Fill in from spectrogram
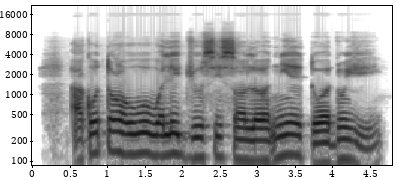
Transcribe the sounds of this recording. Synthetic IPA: a̰˨ko˨˧tɔ̃˦o˧wo˦wɔ˧le˦d͡ʒu˧si˦sã˧lɔ˧nĩ˦e˦˨to˨˦ɔ˧dũ˦ji˨˦

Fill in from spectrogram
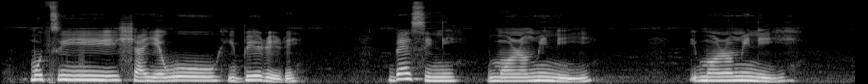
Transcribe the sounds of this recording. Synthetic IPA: mo˧ti˧ʃa˨jɛ˨wo˦i˧˨be˦ɾe˨ɾɛ˨ | bɛ˦˨si˧˨nĩ˧ | i˨mɔ̃˧ɾ̃ã˧mĩ˦nĩ˧˨ji˨˦ | ḭ˨mɔ̃˧ɾ̃ã˧mĩ˦nĩ˧ji˨˦

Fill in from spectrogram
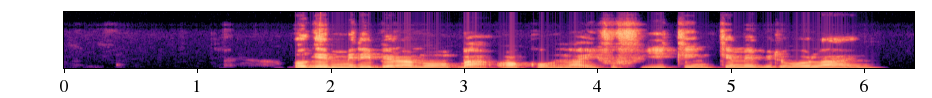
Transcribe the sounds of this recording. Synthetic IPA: o˦ɡe˨m̩˦mi˦ɾi˦bi˨ɾa˨nʊ˨k͡pa̰˨ʔɔ˦kʊ˦na̰˨ʔi˨fu˨fu˨i˦ke˦ŋ̩˨ke˦me˦bi˨ɾe˨o˦la˦a˨ɲɪ˦

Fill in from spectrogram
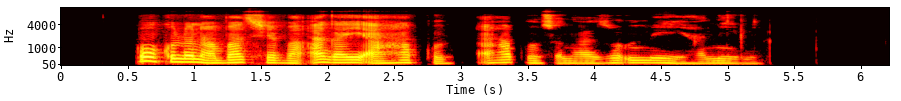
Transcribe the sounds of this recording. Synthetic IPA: mʊ˦˨kʊ˦lʊ˦na˨ba˦tt͡ʃe˦ba˨ʔa˦ɡa˨ɣɪ˦ʔa˨ɦa˦ʊ˨a̰˨ɦa˦pʊ˨n̩˨sɔ˨na˨zʊ˦m̩˦me˦ɣi˨ɦa˨ni˦le˦

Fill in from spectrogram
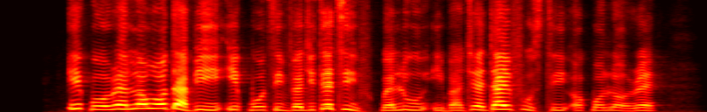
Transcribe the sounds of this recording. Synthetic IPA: i˧k͡po˨ɾɛ˧lɔ˦wɔ˦da˦˨bi˨˦i˧k͡po˨˦ti˧vɛ˨d͡ʒi˧te˦ti˦˨vk͡pɛ˨˦lu˦ḭ˨ba˨d͡ʒɛ˦da˦i˦fu˦˨sti˧˦ʔɔ˧k͡pɔ˧lɔ˦˨ɾɛ˧

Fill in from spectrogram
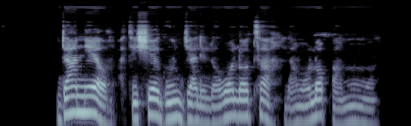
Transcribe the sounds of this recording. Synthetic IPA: da˦nĩ˦ɛ˦˨la˨ti˧ʃɛ˦˨ɡũ˨˦n̩˦d͡ʒa˧le˨lɔ˨˦wɔ˦lɔ˦ta˦˨la˨˦˨w̃ɔ̃˧ɔ˧lɔ˦k͡pa˨mũ˦w̃ɔ̃˧

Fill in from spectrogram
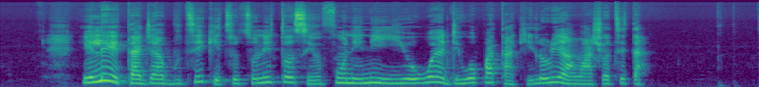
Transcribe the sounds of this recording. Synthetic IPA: i˧le˦i˦˨ta˨d͡ʒa˧˨bu˨ti˨˦˨ki˨tũ˧tũ˧nĩ˦to˦˨si˨n̩˦fũ˦nĩ˧nĩ˦i˧ji˧o˧wo˦ɛ˦˨dĩ˨˦wo˦k͡pa˦˨ta˨kʰi˨˦lo˦ɾi˦a˦˨w̃ɔ̃˧a˧ʃɔ˧ti˦ta˦˨

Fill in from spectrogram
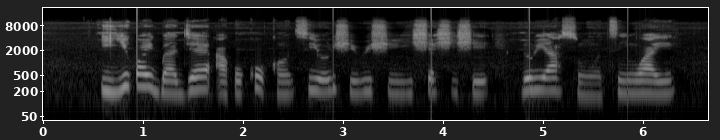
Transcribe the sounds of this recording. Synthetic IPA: i˨ji˨˦kɔ˦i˦˨ɡ͡ba˨d͡ʒɛ˨˦a˦˨ko˨ko˦˨kã˧ti˨˦o˧ɾi˦ʃi˧ɾi˦ʃi˧i˧ʃɛ˦ʃi˧ʃe˧ | lo˦ɾi˦a˦˨sũ˨w̃ɔ̃˨ti˦n̩˦wa˦je˦

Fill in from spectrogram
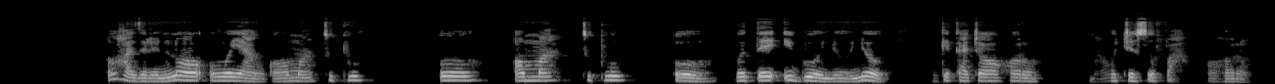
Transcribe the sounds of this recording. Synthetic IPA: ɔ˦ɦa˨zɪ˨ɾɪ˨˦nɔ˦ʔo˦ŋʷe˦ja˦ŋ̩˨kɔ˨˦ma˦tu˦pu˦ | o˦ | ɔ˦ma˦tu˦pu˦ | o˨ɡo˦te˦ʔi˦ɡʷo˨ɲo˨o˨ɲoː˦˨ | ŋ̩˨kɪ˦ka˦t͡ʃɔ˦hʊ˦ɾʊ˨ | ma˨o˦t͡ʃe˦so˦fa̰˨ | ɔ˦ɦʊ˦ɾʊ˨

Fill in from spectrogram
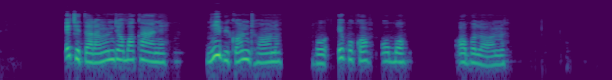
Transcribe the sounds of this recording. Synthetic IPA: e˦t͡ʃe˨ta˨ɾa˨m̩˦n̩˦dɪ˦ɔ˦ɡ͡ba˦ka˦a˨ɲɪ˦ | ni˦bi˨kɔ˨n̩˦dɔ˦nʊ˦ | bʊ˨ɪ˦kʷʊ˦kɔ˦ʊ˦ɡ͡bɔ˦ | ɔ˦bʊ˦lɔ˨˦nʊ˦

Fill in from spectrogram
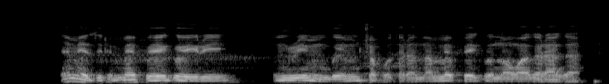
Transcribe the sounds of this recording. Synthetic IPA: e˦me˨zi˨ɾi˨m̩˦me˦fe˦ɡo˦i˨ɾi˦ | n̩˦ɾi˦m̩˨ɡ͡be˨m̩˦t͡ʃɔ˦pʊ˨ta˨ɾa˨na˨m̩˦me˦fe˦ɡo˦˨nɔ˦ŋʷa˦ɡa˨ɾa˨ɡa˦

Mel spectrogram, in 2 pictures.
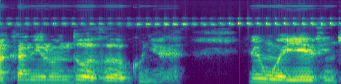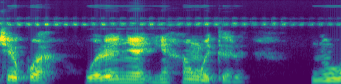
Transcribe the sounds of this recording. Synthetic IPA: a˨ka˦ni˦ɾu˦n̩˦dʊ˦ɔ˨zɔ˦ɡʊ˨ɲe˨ɾḛ˨ | e˦ŋʷe˨je˦e˦zi˦n̩˦t͡ʃe˦kʷa˦ | we˨ɾe˦ɲe˦i˦ɦe˦ha˦ŋʷe˨te˨ɾe˨ | nu˦

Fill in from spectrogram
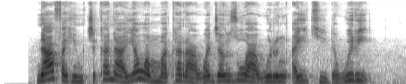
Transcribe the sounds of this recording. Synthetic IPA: na˦ɸɐ˨ɦɪ˨mt͡ʃi˦kɐ˦naː˨jɐ˦wɐ˨mːɐ˨kɐ˦ɽaː˨wɐ˦d͡ʒɛ˦nzʊ˦waː˨wʊ˦ɽɪ˦ŋʔa˦jkʲiː˨da˨wʊ˦ɽiː˦ʔ

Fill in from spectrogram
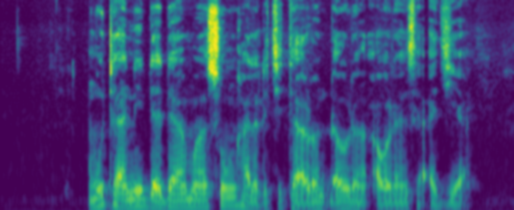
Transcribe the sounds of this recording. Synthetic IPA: mʊ˦taː˨neː˦da˨daː˦maː˦sʊ˦ŋɦa˨lɐ˨rt͡ʃi˦taː˨ɽɔ˦nɗa˦wɽɛ˨ŋʔa̰˦wɽɐ˦nsa̰˨ʔa̰˨d͡ʒɪ˦ja̰ː˨

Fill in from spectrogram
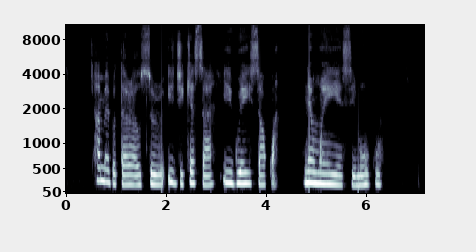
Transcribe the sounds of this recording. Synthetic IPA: ha˦me˨pʊ˨ta˨ɾa˨u˨so˨ɾo˨ʔi˦d͡ʒi˨ke˦sa˨˦ | i˦ɡʷe˦i˦sa˦kʷa˨ | ne˦ŋʷe˦je˨si˨m˦o˦kʷu˦

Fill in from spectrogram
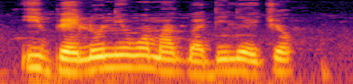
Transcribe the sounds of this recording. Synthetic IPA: i˨bɛ˨lo˨˦nĩ˦w̃ɔ̃˦mãː˧ɡ͡ba˨de˨˦le˦ɛ˧d͡ʒɔ˦˨

